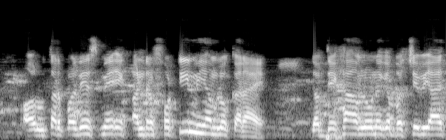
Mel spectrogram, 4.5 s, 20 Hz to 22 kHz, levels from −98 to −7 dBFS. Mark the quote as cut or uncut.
uncut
